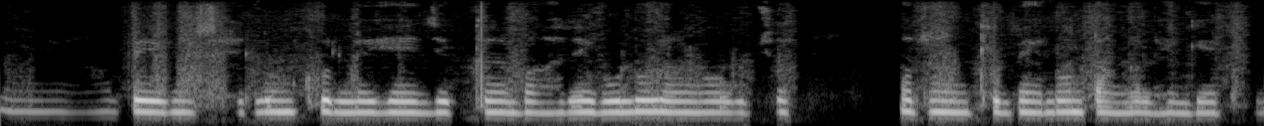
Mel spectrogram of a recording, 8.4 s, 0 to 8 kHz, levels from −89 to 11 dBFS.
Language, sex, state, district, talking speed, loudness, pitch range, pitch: Magahi, female, Bihar, Gaya, 120 wpm, -21 LUFS, 220-230 Hz, 225 Hz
